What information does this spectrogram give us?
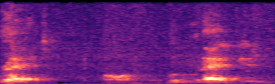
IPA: bəˈred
